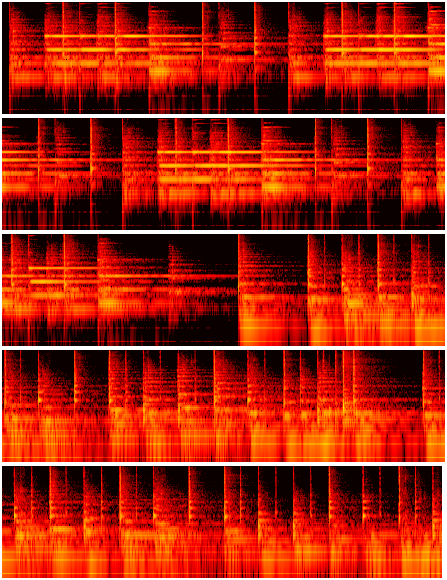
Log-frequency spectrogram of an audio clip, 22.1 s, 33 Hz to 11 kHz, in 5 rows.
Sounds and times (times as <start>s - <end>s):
Glockenspiel: 0.1s - 13.5s.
